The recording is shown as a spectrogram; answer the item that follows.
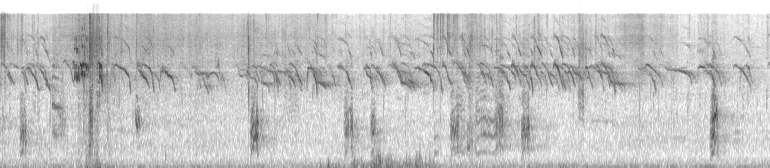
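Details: Chickens at feeding time, giving a busy stream of thin, high, curved peeps that overlap constantly, broken by loud clattering thumps and a low rumbling noise in the background.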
